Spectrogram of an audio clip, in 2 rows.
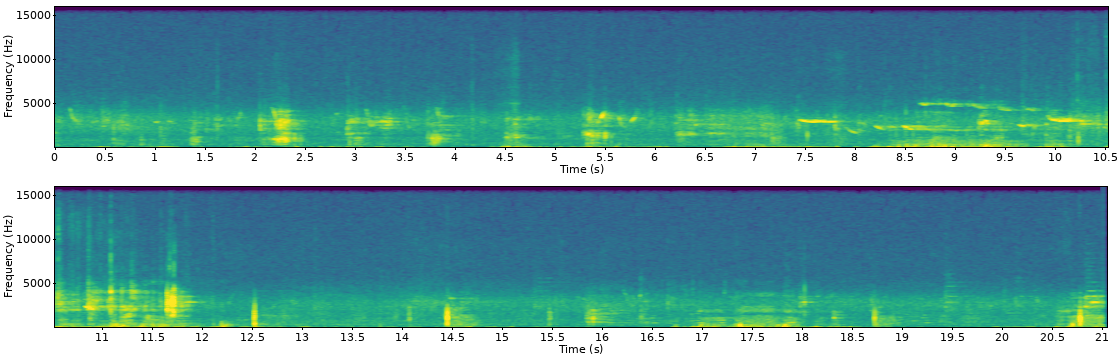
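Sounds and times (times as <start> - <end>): faint birds chirping and whistling: 0.0 - 12.3, 19.6 - 21.0
wind rumble on microphone: 6.8 - 12.5, 16.8 - 18.5.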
